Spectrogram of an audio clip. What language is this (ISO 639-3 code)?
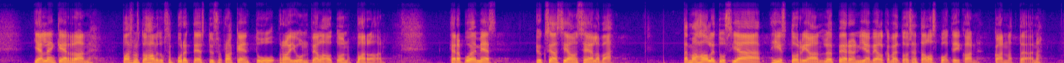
fin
